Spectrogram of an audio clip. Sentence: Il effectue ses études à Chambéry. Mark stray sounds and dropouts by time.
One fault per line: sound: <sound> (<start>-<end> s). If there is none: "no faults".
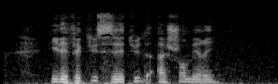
no faults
